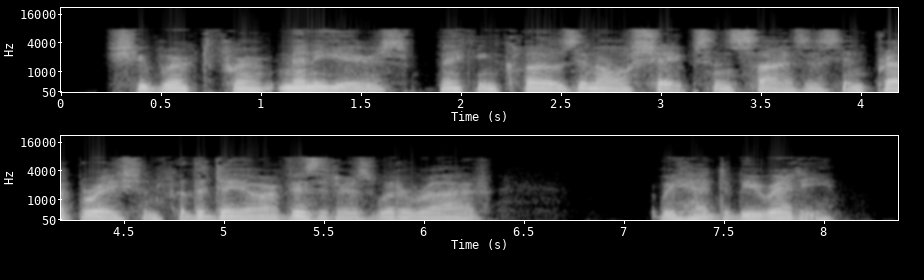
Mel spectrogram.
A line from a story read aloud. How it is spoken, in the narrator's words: Anne Silly said quietly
